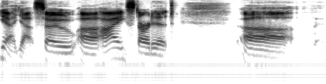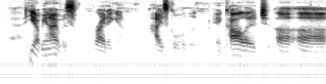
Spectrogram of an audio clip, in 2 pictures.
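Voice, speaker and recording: Against music in the background, a man speaks at a very slow pace with long, frequent pauses and big swings in loudness. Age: 60s. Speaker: fantasy author. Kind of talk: casual chat. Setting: podcast interview. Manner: halting, many fillers.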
